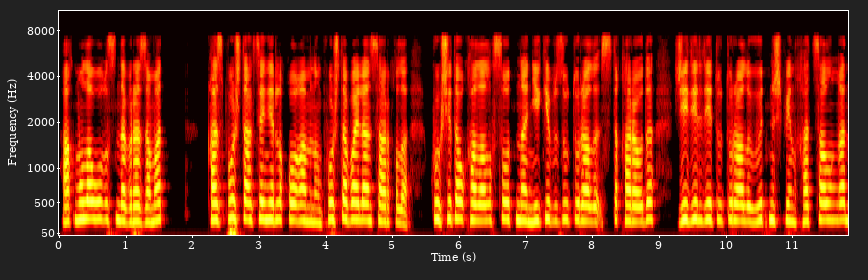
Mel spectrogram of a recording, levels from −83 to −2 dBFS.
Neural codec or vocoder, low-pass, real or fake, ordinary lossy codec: none; 7.2 kHz; real; none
